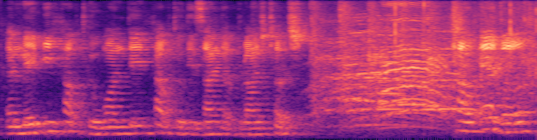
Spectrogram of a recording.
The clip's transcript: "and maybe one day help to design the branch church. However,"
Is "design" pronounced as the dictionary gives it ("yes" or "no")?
yes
